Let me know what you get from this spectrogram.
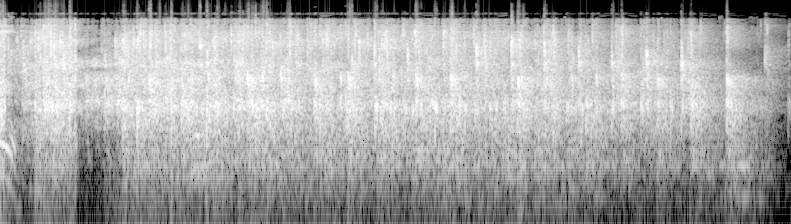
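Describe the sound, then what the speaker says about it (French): Sustained applause from a theatre festival audience, a dense, loud wash of many hands clapping that fills the space for several seconds before tapering off. "je voudrais qu'on se donne à tous une bonne main d'applaudissements pour tout le travail que vous avez fait pour arriver à aujourd'hui"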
